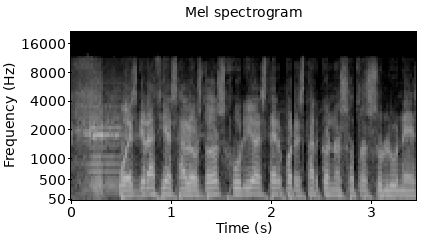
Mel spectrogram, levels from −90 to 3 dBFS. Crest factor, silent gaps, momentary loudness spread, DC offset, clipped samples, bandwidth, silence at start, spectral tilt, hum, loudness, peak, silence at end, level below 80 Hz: 12 dB; none; 5 LU; under 0.1%; under 0.1%; 12 kHz; 0 s; -4.5 dB/octave; none; -30 LUFS; -18 dBFS; 0 s; -50 dBFS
